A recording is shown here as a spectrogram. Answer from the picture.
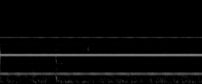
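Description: Electronic school bell sounding as one steady, unwavering tone that holds at an even level.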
